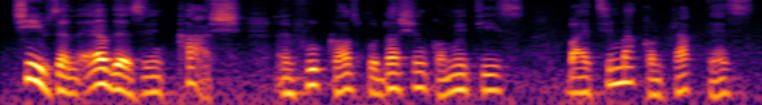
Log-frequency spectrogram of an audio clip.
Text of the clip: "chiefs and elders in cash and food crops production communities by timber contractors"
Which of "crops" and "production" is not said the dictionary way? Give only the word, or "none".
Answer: crops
